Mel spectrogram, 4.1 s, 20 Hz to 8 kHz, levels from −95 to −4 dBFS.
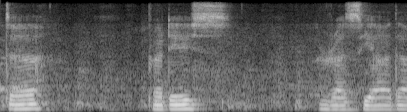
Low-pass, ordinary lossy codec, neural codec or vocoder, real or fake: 7.2 kHz; none; none; real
